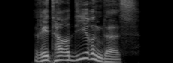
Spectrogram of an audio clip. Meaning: strong/mixed nominative/accusative neuter singular of retardierend
- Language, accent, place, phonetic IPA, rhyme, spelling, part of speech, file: German, Germany, Berlin, [ʁetaʁˈdiːʁəndəs], -iːʁəndəs, retardierendes, adjective, De-retardierendes.ogg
